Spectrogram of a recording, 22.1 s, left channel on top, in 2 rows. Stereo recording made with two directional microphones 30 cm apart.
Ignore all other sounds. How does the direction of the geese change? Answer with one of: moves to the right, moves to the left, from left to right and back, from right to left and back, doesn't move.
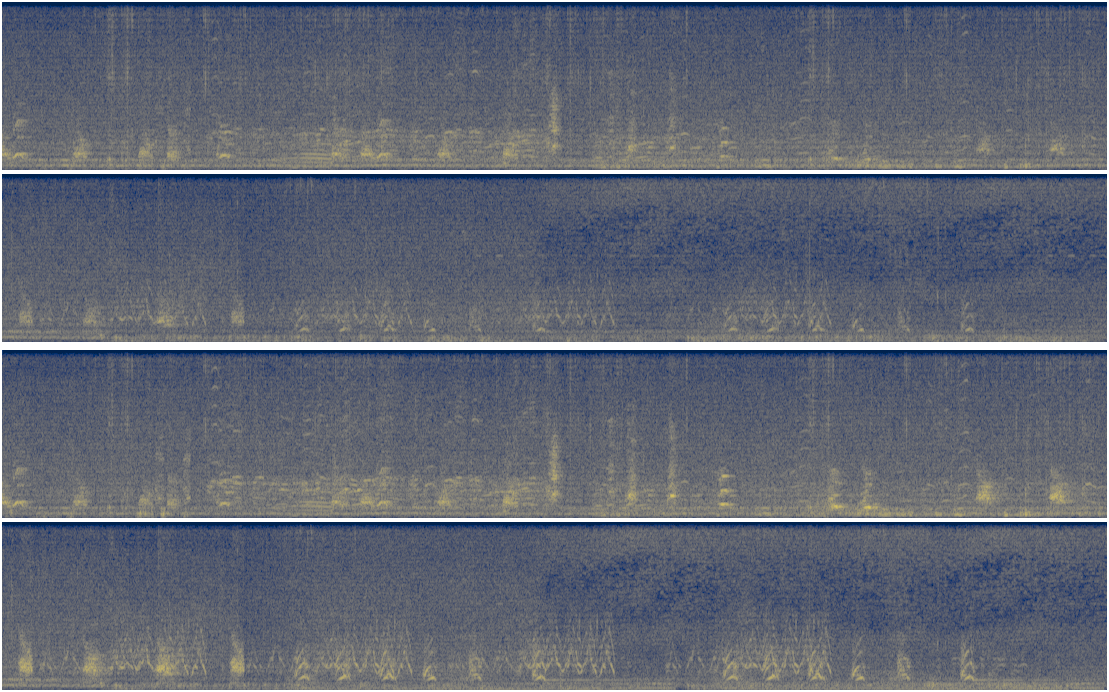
from right to left and back.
